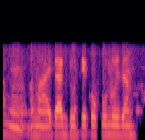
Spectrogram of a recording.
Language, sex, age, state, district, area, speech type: Assamese, female, 30-45, Assam, Sivasagar, rural, conversation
